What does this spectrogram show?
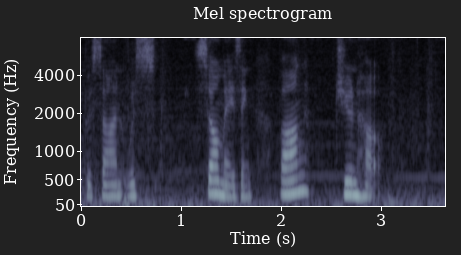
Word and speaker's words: Bong Joon-ho: it was so amazing bong joon-ho okay well I had the syllables right I just switch them let's see let's pass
